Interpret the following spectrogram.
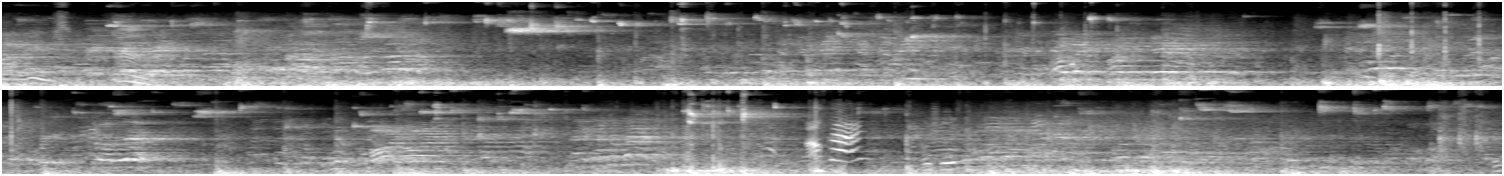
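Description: Basketball game in a gym: the ball bouncing on the hardwood court, sneakers squeaking in short high chirps, and voices of players and spectators echoing through the hall.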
